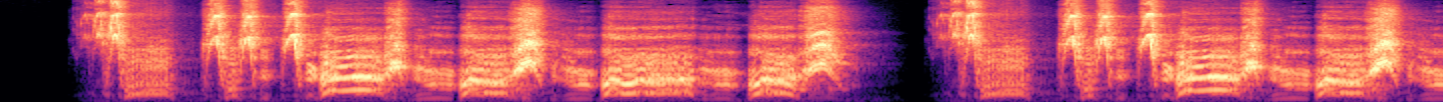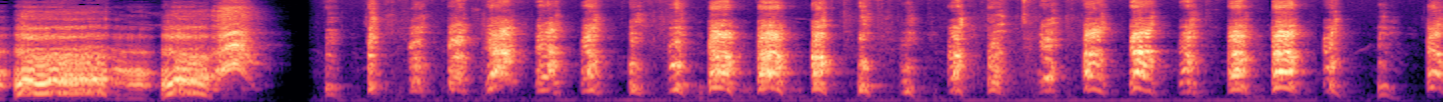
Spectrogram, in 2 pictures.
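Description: Animal calls: two bouts of dense, wavering pitched calls, about four seconds each, then a quick run of short sharp calls, several a second, for about five seconds.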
